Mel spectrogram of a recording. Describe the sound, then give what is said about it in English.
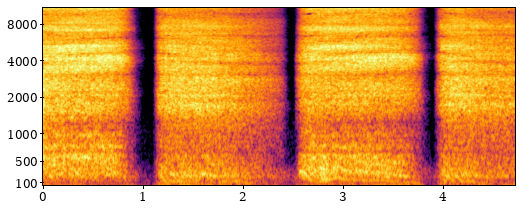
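Deep breathing in and out through the nose, with long, airy, hissing breaths that follow one another in a steady rhythm, each separated by a brief silent pause. “You're just breathing in real deeply, and then you let go. You could do this through your nose.”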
